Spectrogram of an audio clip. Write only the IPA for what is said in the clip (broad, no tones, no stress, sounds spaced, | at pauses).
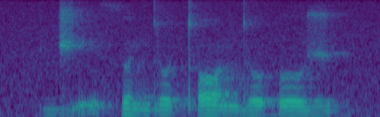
d͡ʒ ḛ θ ʊ n d o tʼ ɔ n d o ʔ o ʒ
